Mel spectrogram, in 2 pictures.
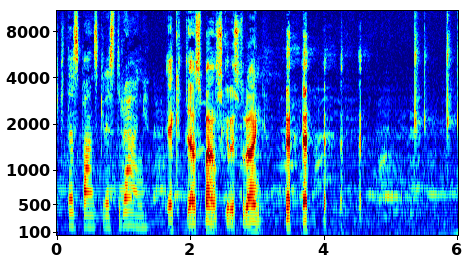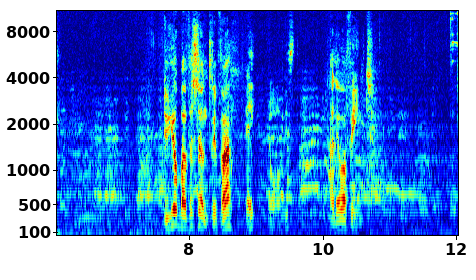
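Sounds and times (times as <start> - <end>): finger snaps: 5.4 - 6.1.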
